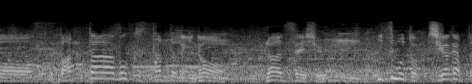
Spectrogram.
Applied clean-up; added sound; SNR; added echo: none; none; none; none.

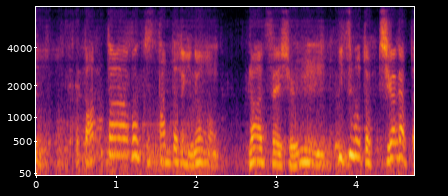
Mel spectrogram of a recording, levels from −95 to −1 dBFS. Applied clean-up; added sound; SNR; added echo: neural separator model SepFormer DNS4.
